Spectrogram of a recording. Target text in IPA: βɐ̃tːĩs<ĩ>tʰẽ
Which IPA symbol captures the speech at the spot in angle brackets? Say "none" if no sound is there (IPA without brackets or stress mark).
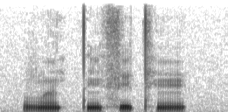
i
